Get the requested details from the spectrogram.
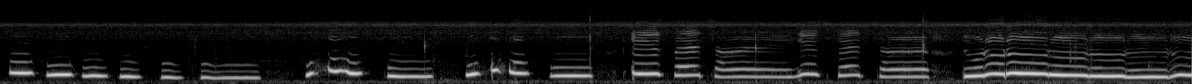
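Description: A person sings and hums in short, melodic phrases in a small room, ending in a longer sustained tone, with no animal calls to be heard.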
